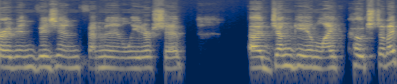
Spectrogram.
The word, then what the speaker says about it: Jungian: She is the founder of InVision Feminine Leadership, a Jungian Life Coach. Did I pronounce that right? It's Jungian.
